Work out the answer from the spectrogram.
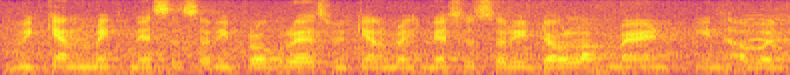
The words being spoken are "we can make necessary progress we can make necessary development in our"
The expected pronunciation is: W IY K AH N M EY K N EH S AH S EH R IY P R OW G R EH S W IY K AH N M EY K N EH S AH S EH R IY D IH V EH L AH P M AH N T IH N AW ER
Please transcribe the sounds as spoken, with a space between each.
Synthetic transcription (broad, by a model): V IY K AH N M EY K N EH S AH S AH R IY P R OW G R EH S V IY K AH N M EY K N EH S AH S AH R IY D IH V EH L AH P M AH N T IH N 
